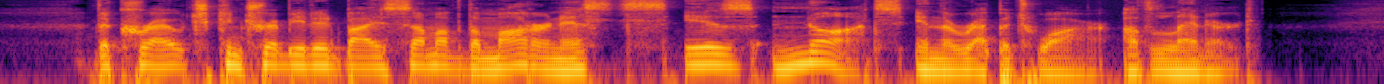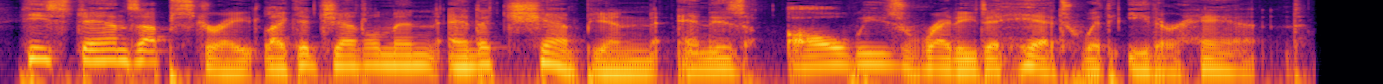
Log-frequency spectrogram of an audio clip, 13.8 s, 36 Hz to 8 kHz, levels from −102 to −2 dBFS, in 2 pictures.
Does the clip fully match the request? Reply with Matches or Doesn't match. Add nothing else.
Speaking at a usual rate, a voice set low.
Matches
